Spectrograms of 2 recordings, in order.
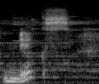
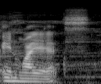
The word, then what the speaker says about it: NYX: with a base from nicks or nyx depending on how you pronounce it i'm just going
